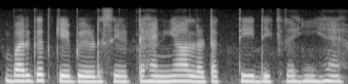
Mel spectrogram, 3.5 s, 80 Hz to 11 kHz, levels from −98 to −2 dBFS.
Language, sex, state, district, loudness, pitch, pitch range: Hindi, female, Uttar Pradesh, Lucknow, -15 LUFS, 205 Hz, 200-210 Hz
